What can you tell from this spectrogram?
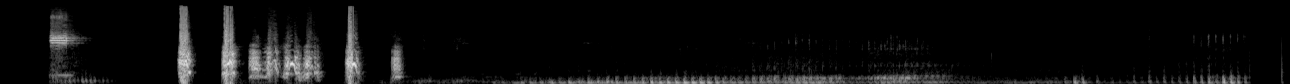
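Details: Female Tibetan Mastiff that barks at other animals, such as dogs, coming near: about six loud, sharp, harsh barks in quick bursts during the first four seconds, then a low droning engine rumble and faint scattered sounds.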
